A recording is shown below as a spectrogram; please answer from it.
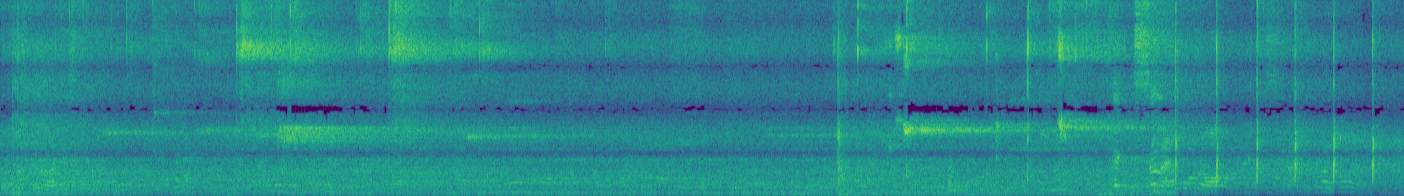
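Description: Table tennis ball clicking off bats and table in a rally during the second half, over steady background chatter of voices in the hall. Near the end, evenly spaced claps, about two a second, start as the point ends.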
